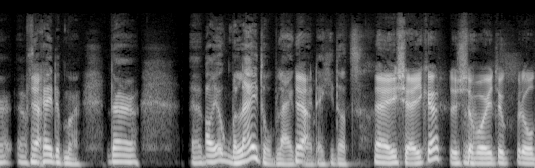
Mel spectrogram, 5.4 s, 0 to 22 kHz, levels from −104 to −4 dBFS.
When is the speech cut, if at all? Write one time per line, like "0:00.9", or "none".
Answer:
0:02.1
